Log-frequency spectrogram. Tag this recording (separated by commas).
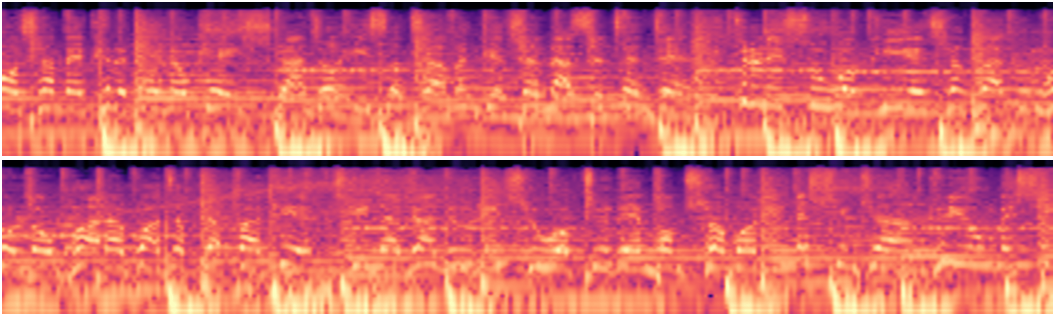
Music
